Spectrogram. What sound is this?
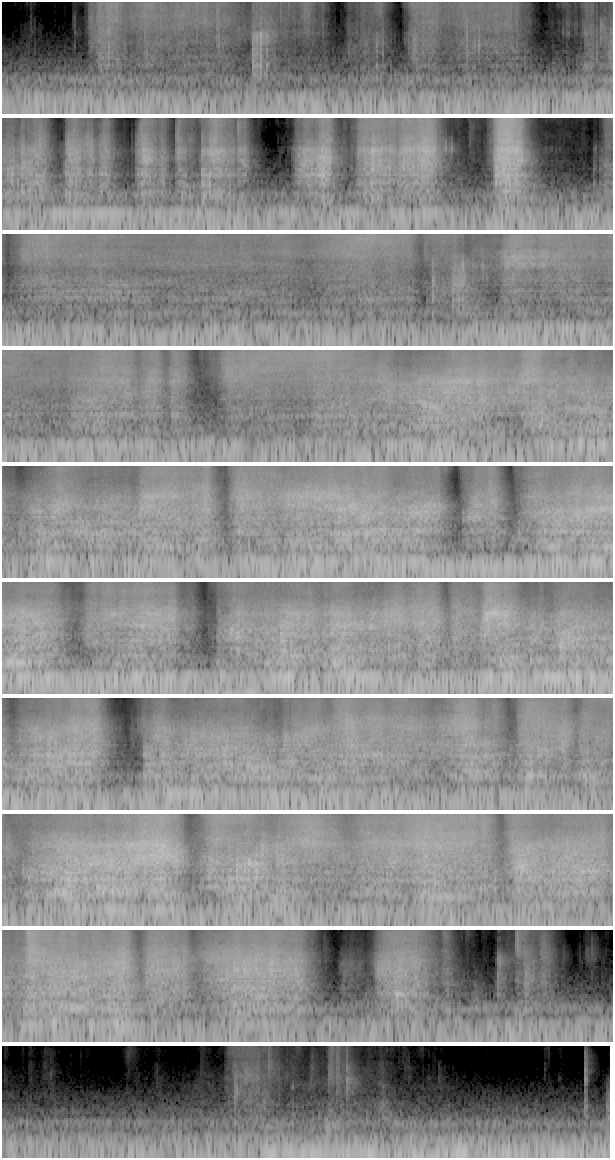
foot dirt tunnell
Footsteps recorded insides a dirty tunnel inside of Castillo SanCristobal in San Juan, Porto Rico.
gravel, dirt, footstep, puertorico, tunnel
